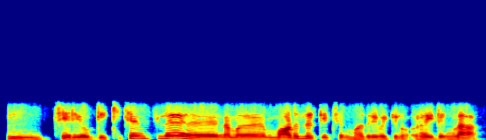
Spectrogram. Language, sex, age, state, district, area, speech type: Tamil, female, 30-45, Tamil Nadu, Mayiladuthurai, urban, conversation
